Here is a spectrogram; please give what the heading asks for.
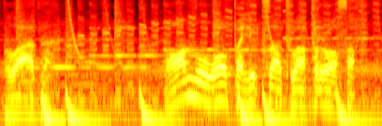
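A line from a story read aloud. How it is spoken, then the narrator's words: Giggling. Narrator (Russian): продолжал хихикая Марк Грейвс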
